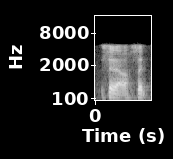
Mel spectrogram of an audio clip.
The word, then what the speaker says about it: Sydow: Max von Sydow? Or is it Sydow? – Sydow. – Okay, Max von Sydow.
